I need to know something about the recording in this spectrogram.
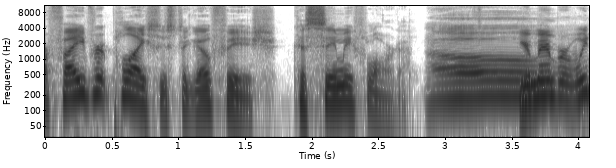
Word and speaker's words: Kissimmee: Right, Kissimmee, St.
